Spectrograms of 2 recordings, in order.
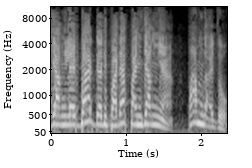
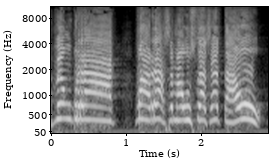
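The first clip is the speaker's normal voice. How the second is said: emphatic exclamation; 8 semitones higher than usual. Acted.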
